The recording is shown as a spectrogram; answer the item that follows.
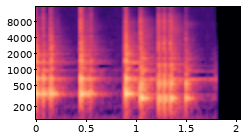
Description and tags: JV bongo loops for ya 2!
Some natural room ambiance miking, some Lo-fi bongos, dynamic or condenser mics, all for your enjoyment and working pleasure.
bongo, congatronics, loops, samples, tribal, Unorthodox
